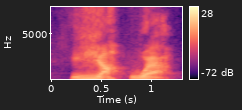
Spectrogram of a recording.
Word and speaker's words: Yahweh: As a result of that, the Gentile church began to refer to God as Jehovah rather than the original Yud-Heh-Vav-Heh, pronounced Abrethi, Yahweh. Now, let me say this as well. We are not totally certain, we're not 100% sure that God's sacred personal name is pronounced a breathy Yahweh because we don't have the accent markings and because for hundreds and hundreds of years, no one would say His name.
